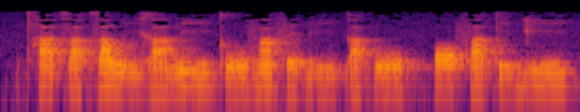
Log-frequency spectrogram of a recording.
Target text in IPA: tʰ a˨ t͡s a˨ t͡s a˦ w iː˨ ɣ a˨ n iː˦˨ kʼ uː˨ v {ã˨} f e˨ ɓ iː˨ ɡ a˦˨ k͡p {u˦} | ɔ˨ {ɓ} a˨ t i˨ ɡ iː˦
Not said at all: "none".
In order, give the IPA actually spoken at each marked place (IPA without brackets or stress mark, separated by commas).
ã˦, u˦, f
